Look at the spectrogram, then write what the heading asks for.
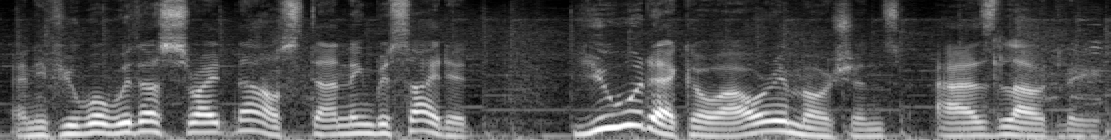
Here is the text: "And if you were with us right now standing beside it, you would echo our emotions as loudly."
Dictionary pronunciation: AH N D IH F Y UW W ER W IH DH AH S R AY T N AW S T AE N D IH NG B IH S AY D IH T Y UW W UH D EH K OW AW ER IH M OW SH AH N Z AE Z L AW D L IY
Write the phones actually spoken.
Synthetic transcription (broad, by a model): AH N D IH F Y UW W ER W IH DH AH S R AY T N AW S T AE N D IH NG B IH S AY D IH T Y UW W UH D EH K OW AW ER IH M OW SH AH N Z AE Z L AW D L IY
